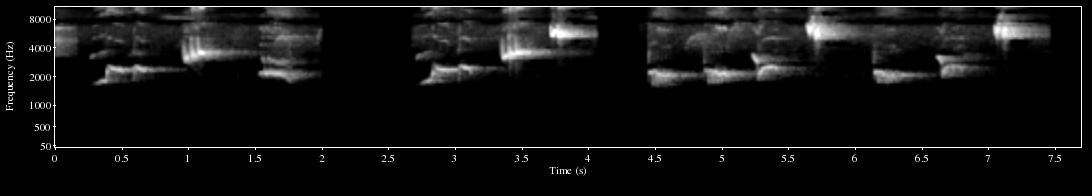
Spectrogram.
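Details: Grey-backed thrush (Turdus hortulorum) flock-gathering call, clean with no other noise: rich, slurred whistled phrases in quick runs of three to six notes, with brief pauses between bursts.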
